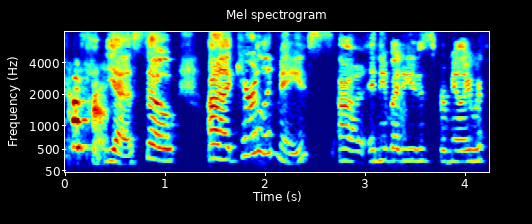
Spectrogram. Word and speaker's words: Myss: yes so uh carolyn mace uh anybody who's familiar with her work her last name spelled myss but pronounced mace and she's her workout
